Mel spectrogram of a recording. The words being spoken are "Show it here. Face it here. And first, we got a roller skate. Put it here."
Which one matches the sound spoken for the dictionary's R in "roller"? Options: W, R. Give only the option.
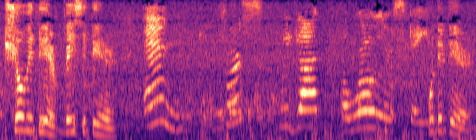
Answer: W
